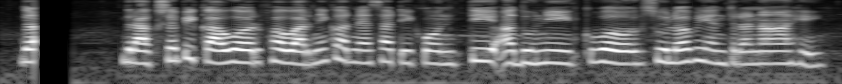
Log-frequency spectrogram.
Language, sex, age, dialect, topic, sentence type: Marathi, female, 18-24, Northern Konkan, agriculture, question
